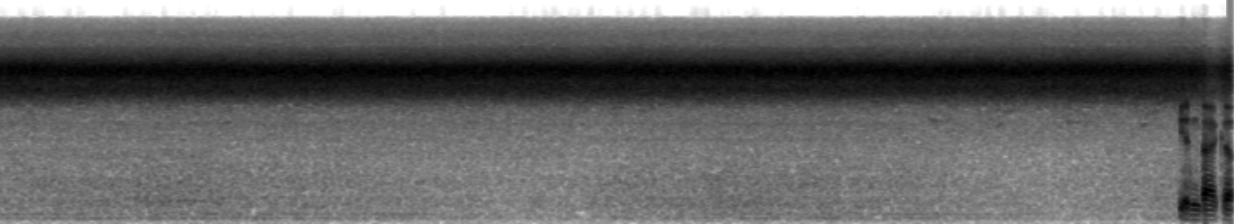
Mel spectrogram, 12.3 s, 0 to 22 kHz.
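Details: Loud cicada song measured at about 90 decibels, recorded May 31, 2024. A continuous shrill, hiss-like drone stays level and unvarying throughout, and a brief burst of human speech comes in at the very end.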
